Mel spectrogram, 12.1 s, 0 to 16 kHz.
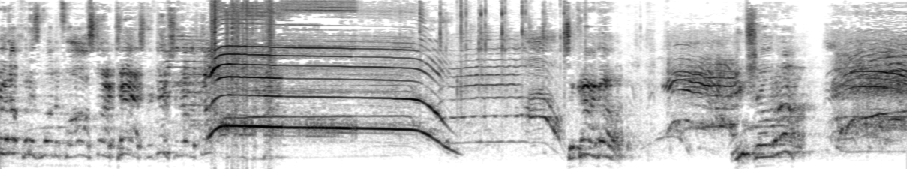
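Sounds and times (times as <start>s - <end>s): crowd noise: 0.0s - 12.0s
person cheering whoop: 2.8s - 6.1s.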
